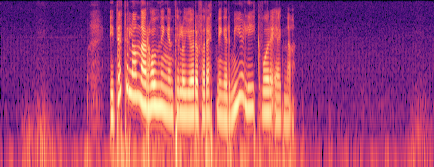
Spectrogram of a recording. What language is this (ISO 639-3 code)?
nor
